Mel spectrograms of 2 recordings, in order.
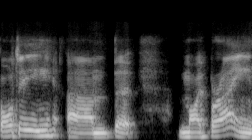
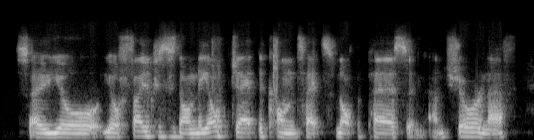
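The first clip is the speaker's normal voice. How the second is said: plain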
